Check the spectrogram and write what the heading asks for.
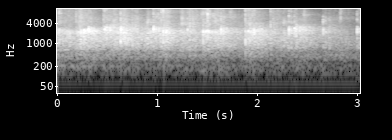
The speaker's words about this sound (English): There is nothing that can stop the mission of God. Nothing. Yeah, we ought to clap for that.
